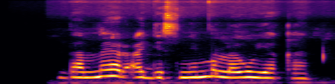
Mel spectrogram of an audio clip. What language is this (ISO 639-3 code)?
som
